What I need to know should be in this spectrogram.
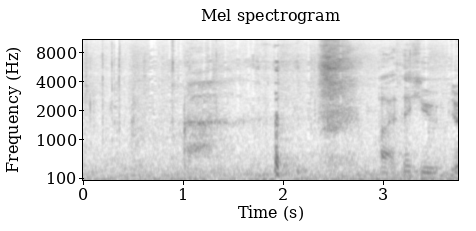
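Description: A young man laughs softly close by.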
